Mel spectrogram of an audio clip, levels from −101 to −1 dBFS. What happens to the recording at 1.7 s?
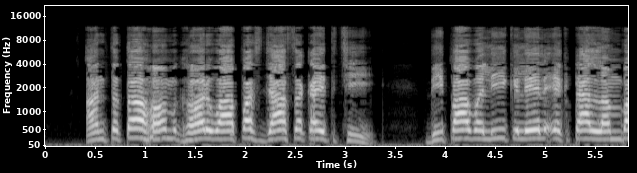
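At 1.7 s you're hearing the same damage that runs through the whole clip, likely HE-AAC compression at a low rate, something like 16 kbps. The treble is rebuilt by copying lower bands upward, so s sounds turn gritty and metallic, with nothing above 11.8 kHz.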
